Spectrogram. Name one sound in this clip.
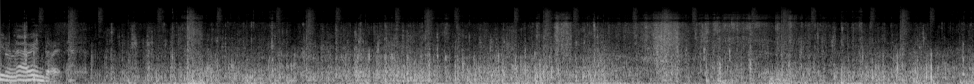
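A bicycle frame clatters and rattles over bumps.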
